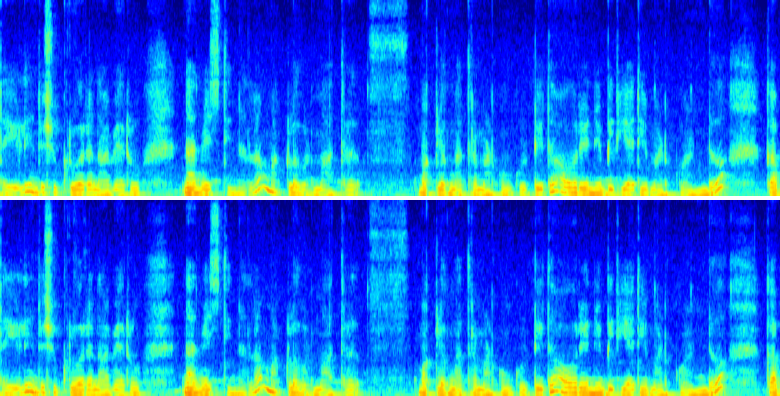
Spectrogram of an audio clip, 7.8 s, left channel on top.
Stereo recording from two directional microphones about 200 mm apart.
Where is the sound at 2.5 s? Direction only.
25° right (ahead or behind).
